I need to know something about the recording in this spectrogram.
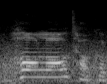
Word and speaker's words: Holo Taco: I always pronounce as Halo, Halo, Halo. It's Holo Taco because it's Holo.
